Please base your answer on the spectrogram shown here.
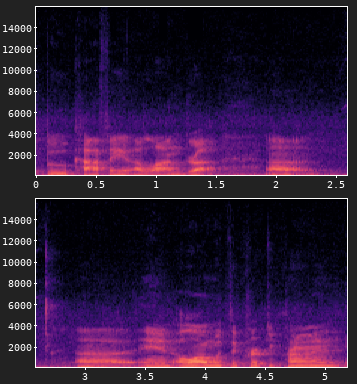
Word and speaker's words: Bucephalandra: Most people call it Bucephalandra, but the actual pronunciation is Bucafe Alondra.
